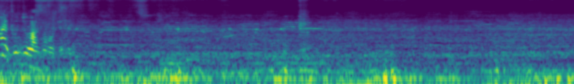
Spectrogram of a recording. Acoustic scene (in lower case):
car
